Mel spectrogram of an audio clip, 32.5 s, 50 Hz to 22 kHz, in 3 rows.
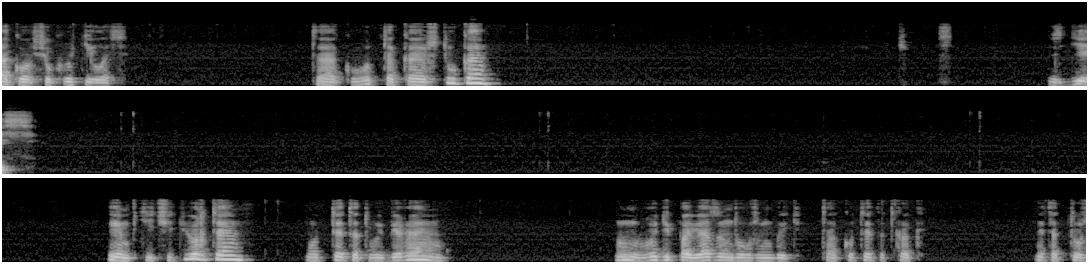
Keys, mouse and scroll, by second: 0.3-0.8 scroll down 2, 0.8 middle click, 5.3 middle click, 12.1 click, 20.5 click, 24.3 click, 26.5 middle click, 30.5 click, 32.1 middle click.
